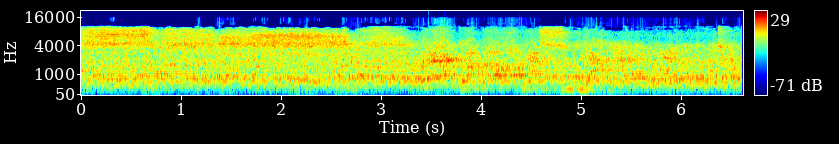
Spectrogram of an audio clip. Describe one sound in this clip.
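A man preaches loudly and fervently through a microphone, his voice echoing in a large hall.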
